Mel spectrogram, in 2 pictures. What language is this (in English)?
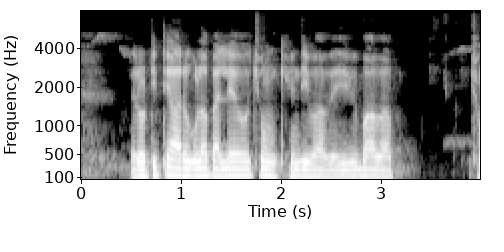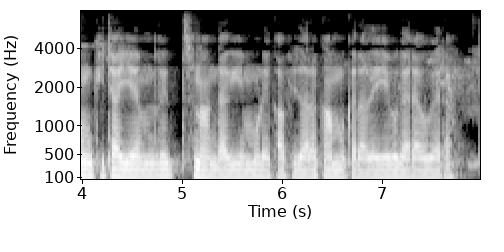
Dogri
